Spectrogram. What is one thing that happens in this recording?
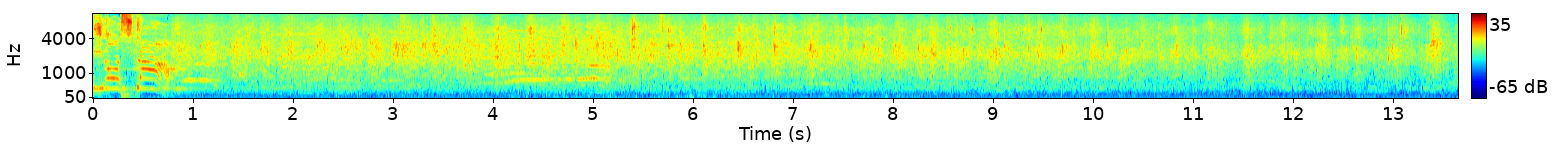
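A congregation claps and cheers.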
